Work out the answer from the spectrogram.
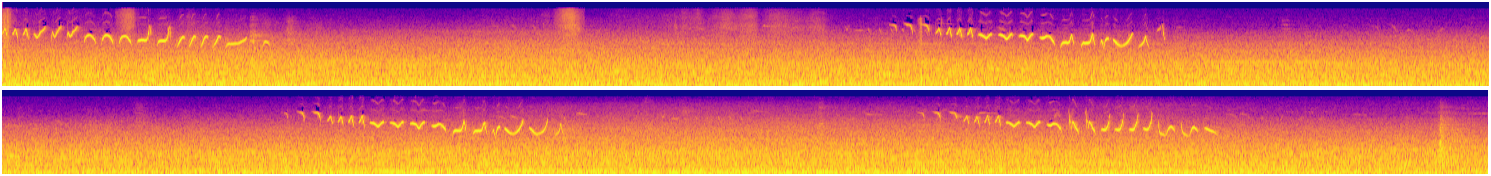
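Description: A songbird sings the same short phrase four times, roughly every eight seconds. Each phrase is a quick trill that falls in pitch. Under it runs a steady bed of background ambience noise.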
